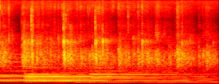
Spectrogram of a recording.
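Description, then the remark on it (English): An audience claps steadily for a few seconds, a dense patter of many hands at an even loudness, with a sustained low musical chord held underneath. “So if somebody goes out of his way to do this difficult work where our reward is in heaven, I think they deserve some clap right now.”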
